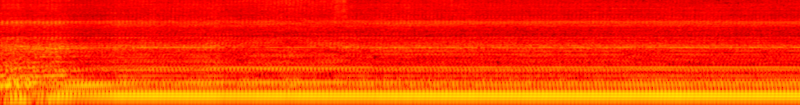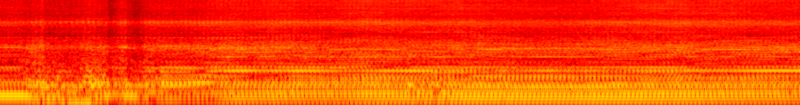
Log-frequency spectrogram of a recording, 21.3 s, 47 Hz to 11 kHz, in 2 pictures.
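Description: Subaru GC8's freshly rebuilt flat-four engine idling steadily. Its note wavers for a moment about halfway through, then settles at a slightly different pitch.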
